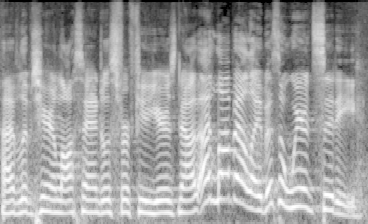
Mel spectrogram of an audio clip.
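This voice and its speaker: A woman's voice: medium pitch, expressive, fast, fairly bright tone. A woman from the US Midwest with an American accent doing conversational stand-up comedy, repeating her punchlines. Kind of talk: stand-up comedy to a live audience.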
